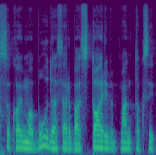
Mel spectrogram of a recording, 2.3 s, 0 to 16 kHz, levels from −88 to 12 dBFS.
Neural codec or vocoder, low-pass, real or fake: autoencoder, 48 kHz, 128 numbers a frame, DAC-VAE, trained on Japanese speech; 14.4 kHz; fake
